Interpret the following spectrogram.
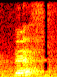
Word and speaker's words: bœuf: Sœur, which is sister, or bœuf, which is beef.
